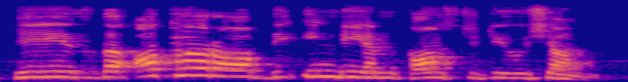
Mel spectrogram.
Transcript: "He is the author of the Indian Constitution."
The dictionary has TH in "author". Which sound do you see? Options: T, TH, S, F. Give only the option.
T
